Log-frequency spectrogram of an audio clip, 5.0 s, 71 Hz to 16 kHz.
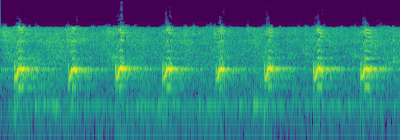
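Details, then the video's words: Lure call of the white-breasted waterhen for attracting birds: harsh, clipped notes repeated steadily roughly every 0.6 seconds, eight in a row, over a faint constant low hum. "SUARA PEMANGGIL BURUNG RUAK-RUAK"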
